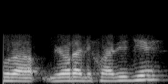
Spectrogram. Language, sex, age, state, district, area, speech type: Hindi, male, 60+, Rajasthan, Jaipur, urban, conversation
